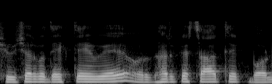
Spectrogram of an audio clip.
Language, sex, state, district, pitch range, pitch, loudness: Hindi, male, Bihar, East Champaran, 115-125 Hz, 125 Hz, -25 LUFS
